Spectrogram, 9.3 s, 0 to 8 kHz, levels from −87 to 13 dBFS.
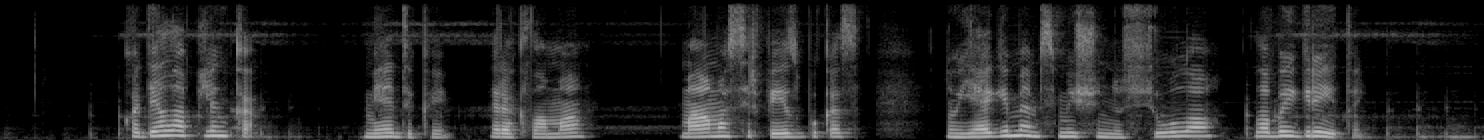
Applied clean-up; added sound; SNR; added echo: neural separator model SepFormer DNS4.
